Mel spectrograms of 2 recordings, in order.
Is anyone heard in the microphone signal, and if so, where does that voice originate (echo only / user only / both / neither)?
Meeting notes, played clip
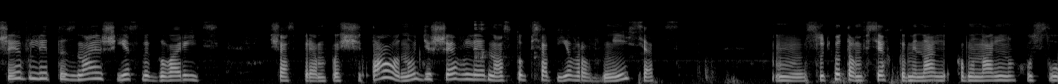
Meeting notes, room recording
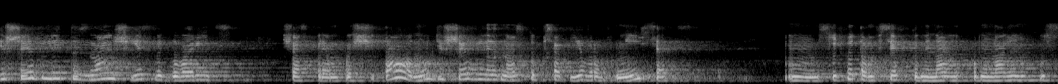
echo only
